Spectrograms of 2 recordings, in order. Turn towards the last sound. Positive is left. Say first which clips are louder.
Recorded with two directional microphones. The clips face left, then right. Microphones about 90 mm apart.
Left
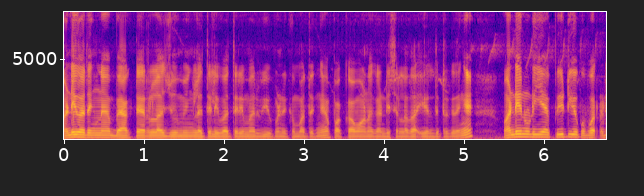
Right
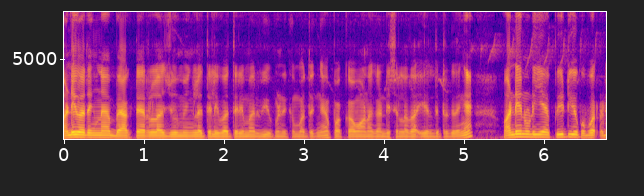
# right 6 dB
turn(degrees=-30)  # may be behind; listen again after turning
